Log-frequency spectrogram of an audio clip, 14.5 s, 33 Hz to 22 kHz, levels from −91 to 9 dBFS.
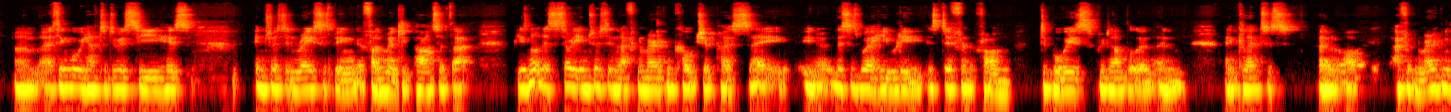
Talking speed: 205 wpm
